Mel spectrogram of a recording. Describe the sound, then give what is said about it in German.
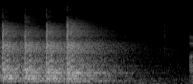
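Several sharp hammer strikes land in quick succession with a ringing, resonant decay, followed by a pause and two lighter taps near the end. Fairly loud, with no voices. “Oh, immer dieses Hämmer. Ja, ja, ist der Hämmer. Ich bin inzwischen eisern am Hämmern und am Lästern”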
